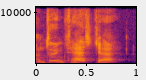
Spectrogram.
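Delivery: speaking with Icelandic accent. Retelling a test recording done in an Icelandic accent: imitating an Icelandic accent. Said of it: "I did it in an Icelandic accent".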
